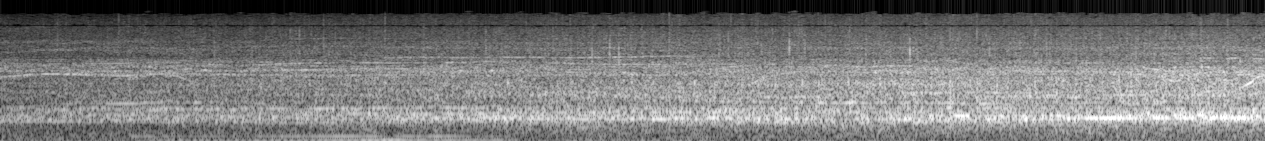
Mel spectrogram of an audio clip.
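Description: Audience applauding, growing steadily louder as it fades in.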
